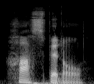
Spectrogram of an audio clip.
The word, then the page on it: hospital: American English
